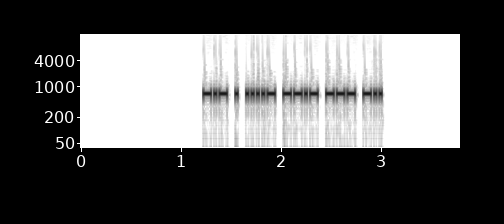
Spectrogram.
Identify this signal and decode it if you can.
Morse code, heard as a keyed tone, about 46 wpm, 700 Hz. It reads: KE4QOD
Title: USA Call Signs - 4x Character Spacing - 45wpm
